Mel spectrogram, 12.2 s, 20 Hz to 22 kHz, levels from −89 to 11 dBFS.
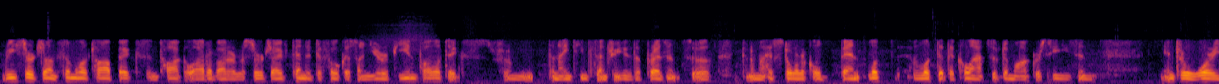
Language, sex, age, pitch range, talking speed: English, male, 40-59, 110-130 Hz, 195 wpm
